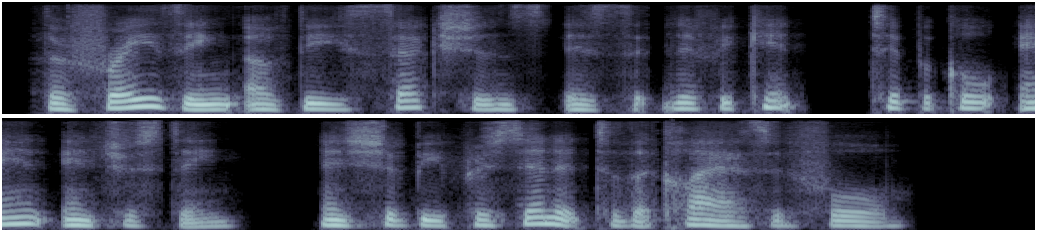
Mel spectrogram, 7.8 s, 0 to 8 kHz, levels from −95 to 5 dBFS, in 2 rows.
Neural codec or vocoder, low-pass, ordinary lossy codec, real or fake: codec, 16 kHz, 0.3 kbps, FocalCodec; 7.2 kHz; AAC, 32 kbps; fake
